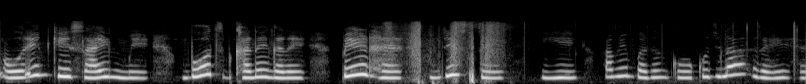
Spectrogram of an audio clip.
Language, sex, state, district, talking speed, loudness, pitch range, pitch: Hindi, female, Maharashtra, Washim, 125 wpm, -14 LUFS, 300-370 Hz, 310 Hz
